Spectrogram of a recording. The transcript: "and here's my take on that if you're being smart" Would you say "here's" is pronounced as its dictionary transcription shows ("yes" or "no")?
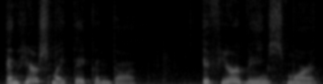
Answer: no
